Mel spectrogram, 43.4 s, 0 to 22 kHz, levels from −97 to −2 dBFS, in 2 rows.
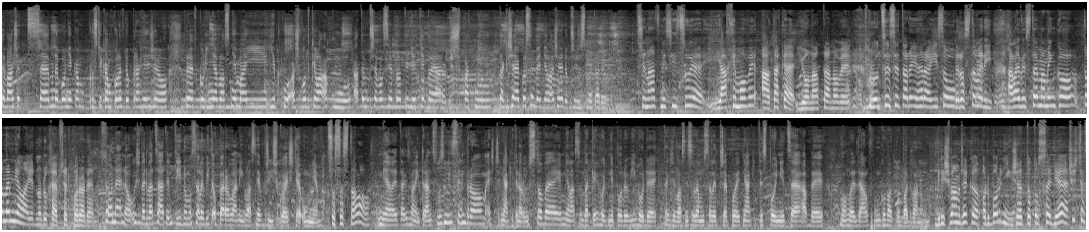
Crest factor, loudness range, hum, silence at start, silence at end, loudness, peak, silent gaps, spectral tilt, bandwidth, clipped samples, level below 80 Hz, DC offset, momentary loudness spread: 14 dB; 4 LU; none; 0 s; 0 s; -22 LUFS; -8 dBFS; none; -4.5 dB/octave; over 20 kHz; under 0.1%; -44 dBFS; under 0.1%; 7 LU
